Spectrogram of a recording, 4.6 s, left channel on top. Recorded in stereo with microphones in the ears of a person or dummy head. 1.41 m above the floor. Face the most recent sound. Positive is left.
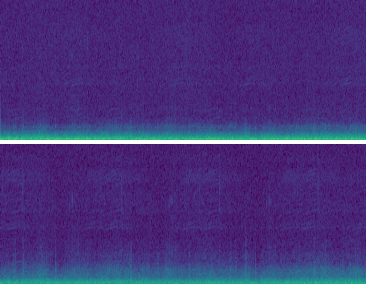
turn(degrees=-50)  # may be behind; listen again after turning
